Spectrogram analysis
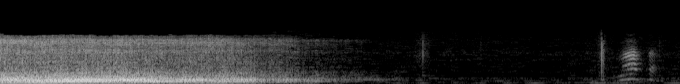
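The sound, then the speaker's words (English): A loud, steady airplane engine drone fills the first few seconds, then fades away into near silence, followed by a couple of brief voice fragments; the plane is in the air, not landing but climbing higher. “Where is the plane of the secret police now, Zabul? Still in the air.”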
